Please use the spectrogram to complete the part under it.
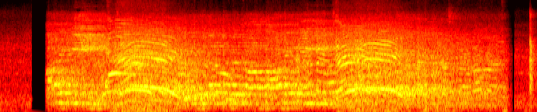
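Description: Pilgrims chanting slogans in a slow-moving queue at Khatu Shyam temple: a loud crowd of many voices rising and falling in unison, with swells of shouting over steady crowd noise throughout.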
